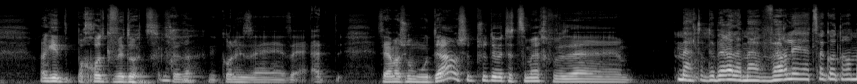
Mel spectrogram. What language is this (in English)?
Hebrew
